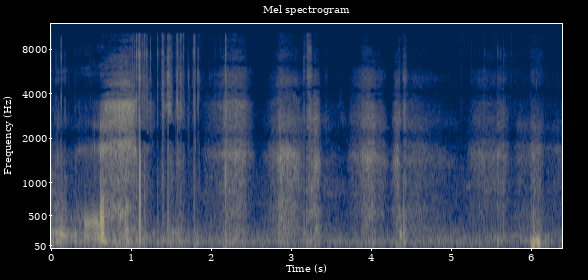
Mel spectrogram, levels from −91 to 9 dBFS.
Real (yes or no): yes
